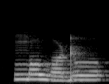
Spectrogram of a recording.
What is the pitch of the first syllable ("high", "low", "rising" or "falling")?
high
